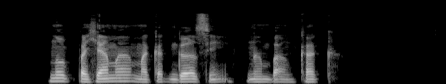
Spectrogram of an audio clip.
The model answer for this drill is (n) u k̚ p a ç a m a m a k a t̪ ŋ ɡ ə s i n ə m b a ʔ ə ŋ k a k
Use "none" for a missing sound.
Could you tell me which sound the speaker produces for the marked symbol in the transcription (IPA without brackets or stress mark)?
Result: n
